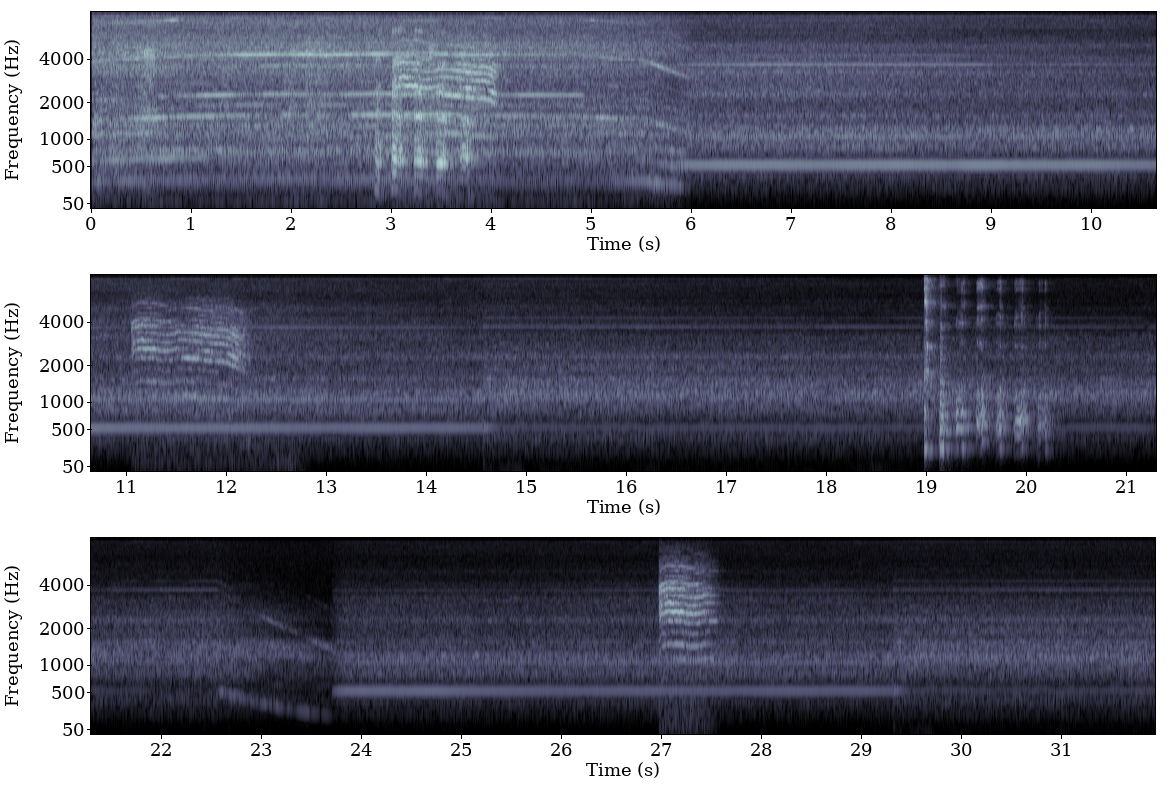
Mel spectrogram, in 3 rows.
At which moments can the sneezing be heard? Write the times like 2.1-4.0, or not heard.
not heard.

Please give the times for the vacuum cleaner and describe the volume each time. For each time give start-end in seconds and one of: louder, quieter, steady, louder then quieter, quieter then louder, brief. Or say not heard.
0.0-31.8 quieter.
